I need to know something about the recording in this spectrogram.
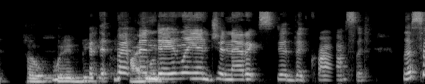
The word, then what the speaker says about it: Mendelian: Mendelian genetics. Mandalian genetics. Spell that.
